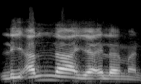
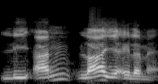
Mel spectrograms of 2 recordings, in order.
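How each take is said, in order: First: The n merges into a doubled l sound. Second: The n is pronounced separately before la. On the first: "நூனை நம்ம சொல்லாம அந்த நூனை லாம்ல இதுகாம் செஞ்சு நம்ம சொல்றோம்" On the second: "இல்லாட்டி லி அன் லா யஅலம"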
